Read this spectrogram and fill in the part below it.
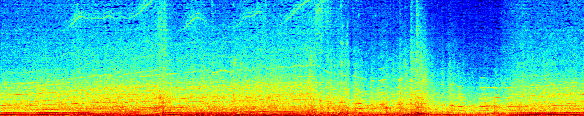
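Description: A racing car engine roars loudly, its pitch rising and falling through gear changes.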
